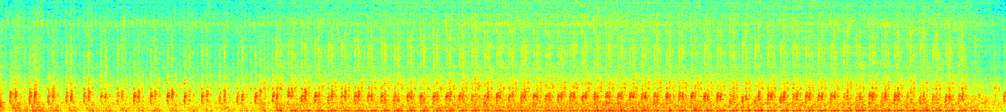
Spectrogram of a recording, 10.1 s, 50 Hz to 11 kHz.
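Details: Land Rover 2.5 naturally aspirated diesel with a misfire; thermal camera showed one cylinder cold at the rear, and the injectors were later checked for spray pattern: uneven, lumpy idle beat of roughly 2.5 pulses a second; misfire at idle.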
